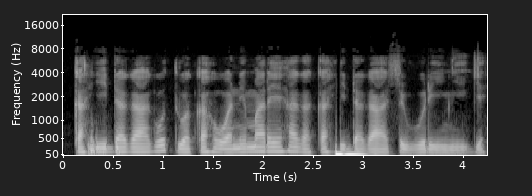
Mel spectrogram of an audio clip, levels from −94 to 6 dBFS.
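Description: A phantom power thump hits this speech clip from 2.73 to 3.10 s, right after "ka gũtua kahũa nĩmarehaga": a deep, low thud that dies away in about 84 ms and drives the input to about 0 dBFS, so it overloads. Phantom power or another supply was switched on or off while the input was live. That sudden voltage step passed through the coupling capacitors as a single low-frequency surge, producing the thump and then its rapid decay.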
